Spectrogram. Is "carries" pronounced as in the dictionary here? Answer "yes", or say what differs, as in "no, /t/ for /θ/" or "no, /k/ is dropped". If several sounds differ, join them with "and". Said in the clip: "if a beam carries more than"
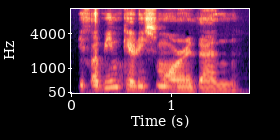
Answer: no, /s/ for /z/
